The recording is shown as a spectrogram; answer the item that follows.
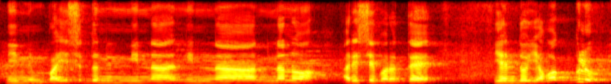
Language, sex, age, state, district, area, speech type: Kannada, male, 18-30, Karnataka, Bellary, rural, spontaneous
